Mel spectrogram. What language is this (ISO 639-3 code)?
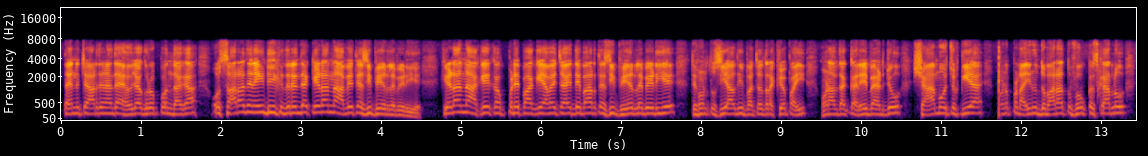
pan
